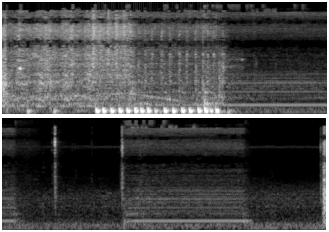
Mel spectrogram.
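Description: Starter chugs about three beats a second for a second or so, then quiet with only a faint whir; the engine never catches.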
